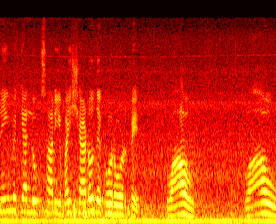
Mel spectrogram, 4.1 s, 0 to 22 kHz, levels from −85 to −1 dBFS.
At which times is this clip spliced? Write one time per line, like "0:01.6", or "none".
none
